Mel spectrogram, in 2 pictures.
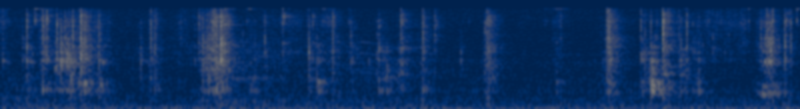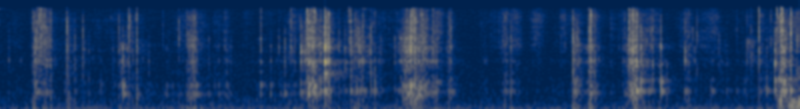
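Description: Irregular close-up crackling and crinkling handling sounds at the microphone, a scatter of small clicks that is busiest about five and a half to six and a half seconds in.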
